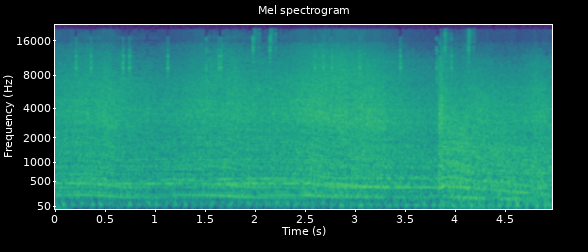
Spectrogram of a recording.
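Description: Race car engines in the Forza video game during a spec racing series, a loud continuous engine drone with shifting pitch as the car accelerates on board, plus a brief gear-change blip near the end.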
